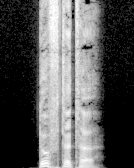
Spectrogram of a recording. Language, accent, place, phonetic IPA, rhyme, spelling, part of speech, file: German, Germany, Berlin, [ˈdʊftətə], -ʊftətə, duftete, verb, De-duftete.ogg
- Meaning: inflection of duften: 1. first/third-person singular preterite 2. first/third-person singular subjunctive II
